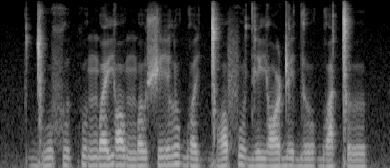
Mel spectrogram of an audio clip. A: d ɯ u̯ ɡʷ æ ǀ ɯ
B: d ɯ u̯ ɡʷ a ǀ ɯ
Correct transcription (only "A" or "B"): B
